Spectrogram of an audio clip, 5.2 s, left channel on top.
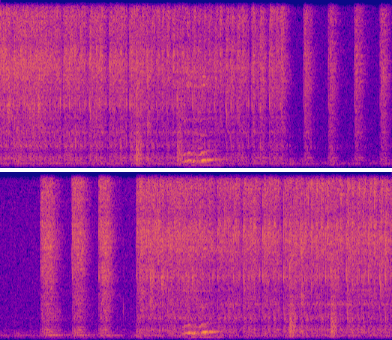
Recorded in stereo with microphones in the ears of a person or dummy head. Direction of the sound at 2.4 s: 45° left (ahead or behind).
